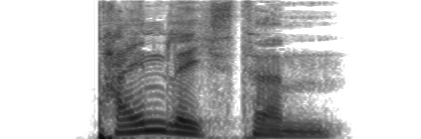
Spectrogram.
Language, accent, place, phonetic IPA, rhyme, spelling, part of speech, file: German, Germany, Berlin, [ˈpaɪ̯nˌlɪçstəm], -aɪ̯nlɪçstəm, peinlichstem, adjective, De-peinlichstem.ogg
- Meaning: strong dative masculine/neuter singular superlative degree of peinlich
